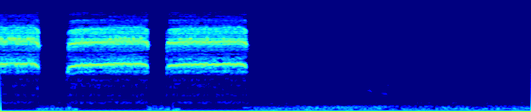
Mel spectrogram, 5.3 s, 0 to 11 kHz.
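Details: Peregrine falcon on a water tower nest ledge during mating, 5 February 2018: three loud, rasping, buzzy calls close together in the opening seconds, then only a low rumbling background.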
